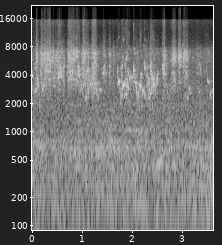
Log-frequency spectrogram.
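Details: A short burst of budgerigar chatter, loud high twittering and squeaky whistles packed closely together.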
